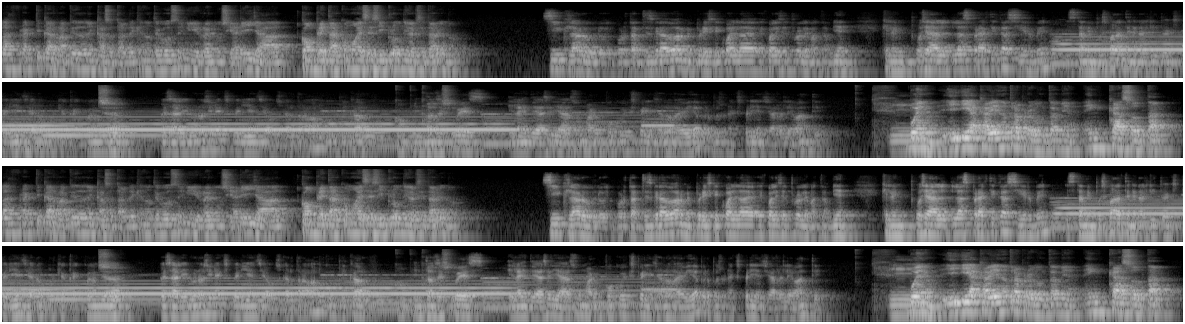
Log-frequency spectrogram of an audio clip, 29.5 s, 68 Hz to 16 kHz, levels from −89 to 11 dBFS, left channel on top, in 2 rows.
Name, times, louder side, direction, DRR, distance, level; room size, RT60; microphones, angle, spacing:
voice 1, 0.0-3.5 3.7-5.7 16.0-16.3 19.7-20.5 25.7-29.2, equal, 5° right, -4 dB, 0.6 m, -21 dB
voice 2, 6.8-16.3 16.7-19.4 19.9-20.8 21.1-25.0 25.8-26.4, right 3 dB, 80° right, 7 dB, 0.4 m, -26 dB
Wind instrument woodwind instrument, 13.1-21.3, left 1 dB, 80° left, 0.4 m, -22 dB
sound 1, 13.1-23.2, left 2 dB, 45° right, 0.8 m, -33 dB
3.5 x 2.9 x 2.3 m, 0.82 s
head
